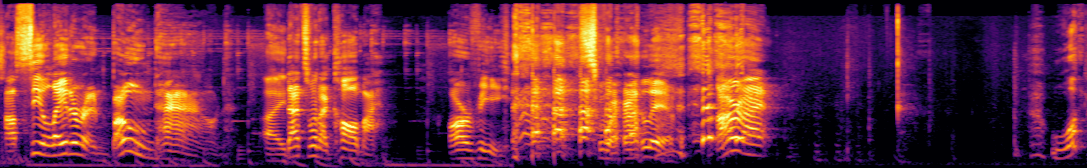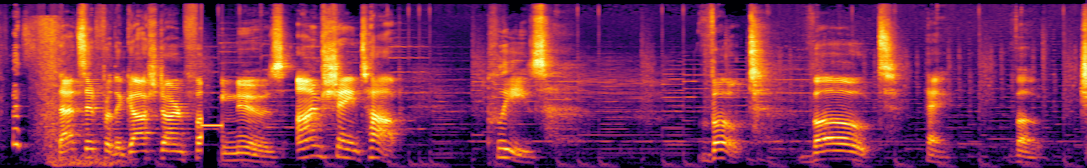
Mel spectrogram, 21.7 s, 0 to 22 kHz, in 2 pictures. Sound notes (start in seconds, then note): 5.1 laughs; 8.9 snaps fingers; 12.8 beep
